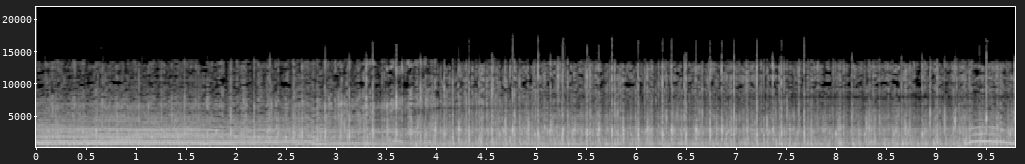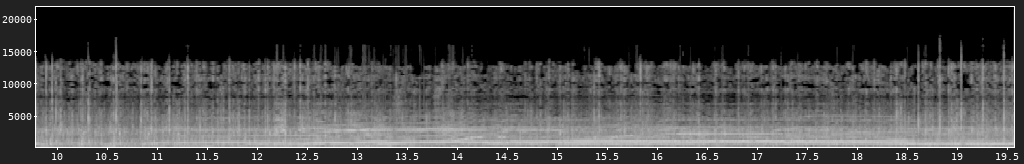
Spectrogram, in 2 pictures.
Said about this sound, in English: Isn't that refreshing? Like joy, people together standing outside applauding that they can make decisions for themselves.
